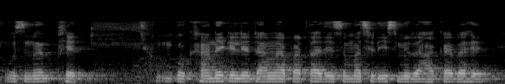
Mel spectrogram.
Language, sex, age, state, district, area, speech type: Hindi, male, 18-30, Bihar, Samastipur, rural, spontaneous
